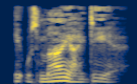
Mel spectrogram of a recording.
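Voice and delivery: plain

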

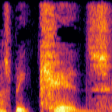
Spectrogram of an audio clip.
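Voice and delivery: ordinary talk

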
